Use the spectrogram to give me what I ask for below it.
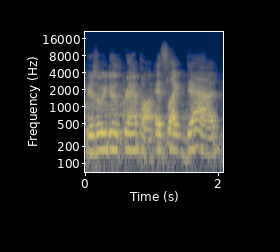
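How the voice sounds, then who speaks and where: A man's voice: a little high, fairly even intonation, normal speed. A man teaching a children's Bible class, encouraging the kids and prompting them with questions. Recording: echoey room, mic far off.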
